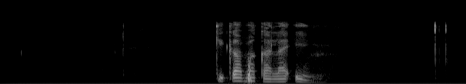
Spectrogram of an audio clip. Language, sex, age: Northern Sotho, male, 26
